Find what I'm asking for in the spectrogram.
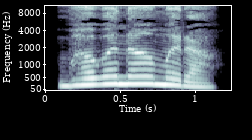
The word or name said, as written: ಭವನಾಮರ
